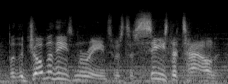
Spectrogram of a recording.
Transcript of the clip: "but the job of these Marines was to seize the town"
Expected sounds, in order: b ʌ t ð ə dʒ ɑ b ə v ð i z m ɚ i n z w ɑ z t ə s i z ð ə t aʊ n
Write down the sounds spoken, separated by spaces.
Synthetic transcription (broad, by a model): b ʌ t ð ə dʒ ɑ b ə v ð i z m ɚ i n z w ɑ z t ə s i z ð ə t aʊ n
